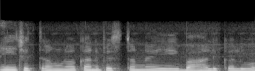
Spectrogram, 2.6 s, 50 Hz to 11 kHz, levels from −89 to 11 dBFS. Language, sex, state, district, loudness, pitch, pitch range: Telugu, female, Andhra Pradesh, Guntur, -15 LUFS, 245 Hz, 235-255 Hz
